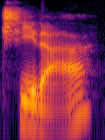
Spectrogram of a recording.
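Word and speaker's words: tirar: there's a TI so the word for to take something is Cheeta spelled TIR AR Cheeta and so that's different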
